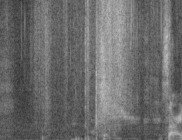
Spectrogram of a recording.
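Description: Footsteps rustle through dry leaves.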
